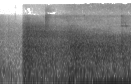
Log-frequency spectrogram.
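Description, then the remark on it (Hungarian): A ceremonial rifle salute volley, fired to honor fallen soldiers at the end of a commemoration, fires as one sudden, loud crack after a brief quiet, followed by a long, broad rumbling wash of sound that lingers without fading much. “Mint minden megemlékezésünk végén, most is díszlövéssel tisztelünk minden hősi halált hat katonánk előtt.”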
